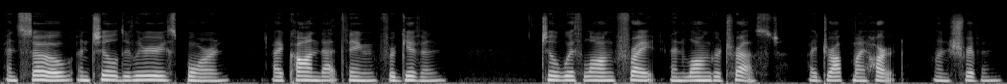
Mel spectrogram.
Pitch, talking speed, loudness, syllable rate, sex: 185 Hz, 130 wpm, -17 LUFS, 3.9 syllables/s, female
